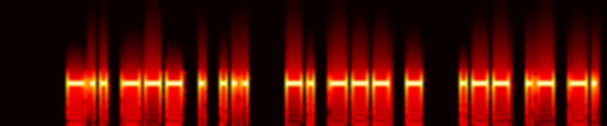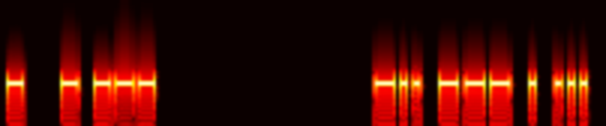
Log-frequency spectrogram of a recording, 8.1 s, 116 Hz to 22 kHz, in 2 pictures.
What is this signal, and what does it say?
Morse code, heard as a keyed tone, about 35 wpm, 700 Hz. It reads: DOES NOT WANT TO DOES
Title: Speed-Racing - Sets of 4 Words 28wpm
